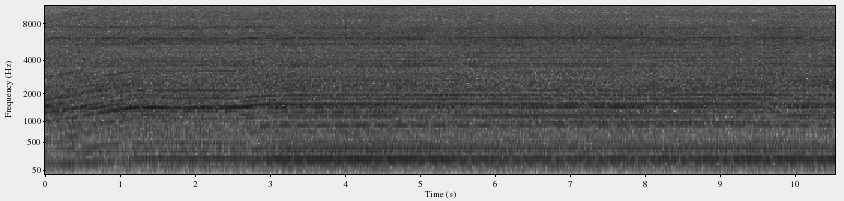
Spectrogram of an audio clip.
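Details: Second-prototype 2x72 belt sander/grinder with gas-piston belt tensioning, some wheel vibration noted: whine climbs about three seconds then holds steady with smooth belt hiss at half speed; tracking good, running healthy.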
